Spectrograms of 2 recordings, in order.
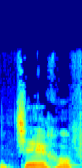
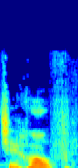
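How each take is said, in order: First: The stress is on the first syllable. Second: The stress is on the last syllable. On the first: This is the Russian pronunciation. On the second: This is the French pronunciation.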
